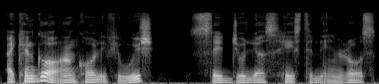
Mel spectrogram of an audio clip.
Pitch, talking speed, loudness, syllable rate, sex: 105 Hz, 190 wpm, -20 LUFS, 4.8 syllables/s, male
